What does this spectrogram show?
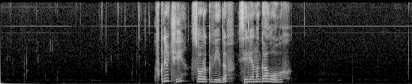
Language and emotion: Russian, neutral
